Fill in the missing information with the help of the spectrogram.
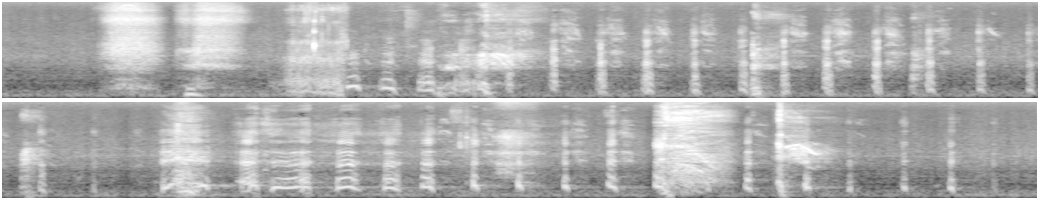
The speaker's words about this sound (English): No, you just made me cough really hard. My diaphragm is spasming so hard right now.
